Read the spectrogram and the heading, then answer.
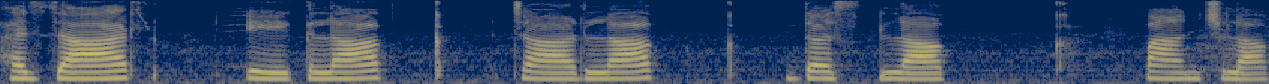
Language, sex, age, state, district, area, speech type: Urdu, female, 18-30, Telangana, Hyderabad, urban, spontaneous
